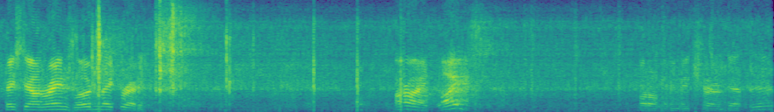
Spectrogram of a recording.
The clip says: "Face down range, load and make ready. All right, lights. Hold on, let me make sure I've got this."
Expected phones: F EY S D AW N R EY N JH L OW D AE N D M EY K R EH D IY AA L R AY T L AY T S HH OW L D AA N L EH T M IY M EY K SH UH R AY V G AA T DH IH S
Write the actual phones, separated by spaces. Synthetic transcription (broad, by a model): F EY S D AW N R EY N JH L OW D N M EY K R EH D IY AA L R AY T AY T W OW D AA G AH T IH M EY K SH UH R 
